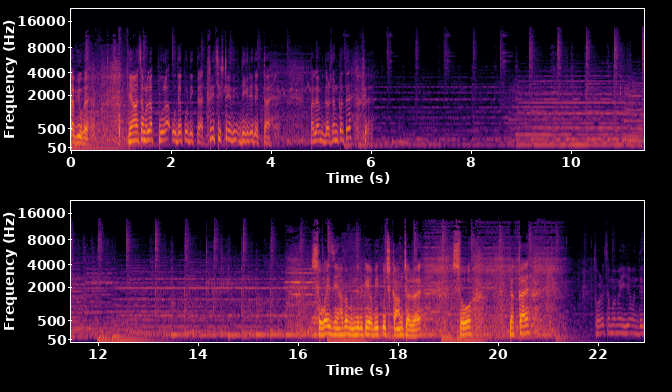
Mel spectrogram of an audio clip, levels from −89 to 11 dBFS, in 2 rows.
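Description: From 0.88 to 1.93 s the level drops about 10 dB in 2 dB steps, roughly seven per second. This is zipper noise: the gain jumps instead of gliding, so each step leaves a small click and the fade carries a ticking, zipping edge.

At 5.88 s there is damaged data in a compressed stream. Corrupted bytes make the decoder misread a frame and lose sync, then resume at the next frame header. The result is a short glitch.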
